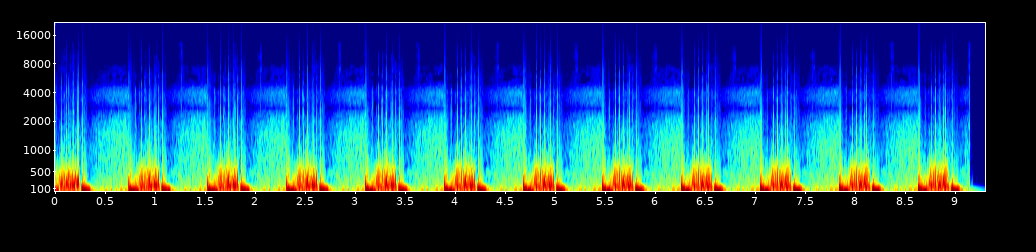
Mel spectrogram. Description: Learn to identify different heart murmurs by listening to their unique sounds with me!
